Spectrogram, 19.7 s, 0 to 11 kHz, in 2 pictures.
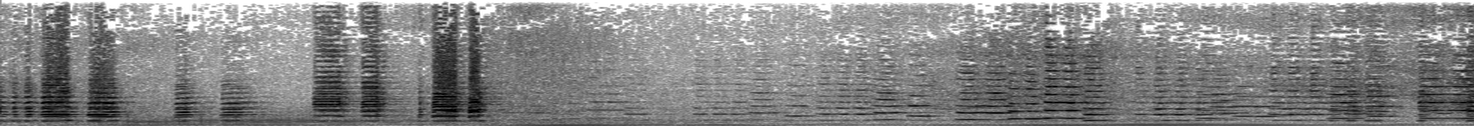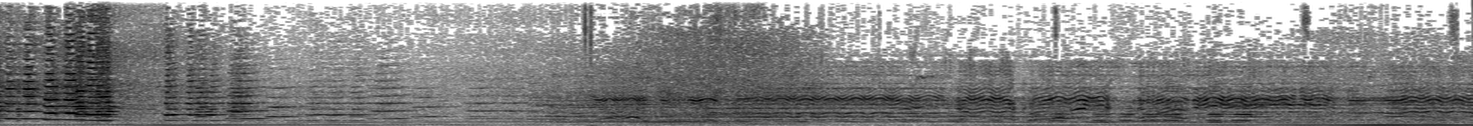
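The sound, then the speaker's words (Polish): A rally convoy of 31 vintage Syrena and Warszawa cars, about 3 km long, honks almost continuously, many horns overlapping in a loud, shifting chorus of toots and longer blasts, with engines rumbling steadily underneath, arriving at the Museum of Communism park near Druskininkai, Lithuania. “Tak na oko jakieś 3 km samochodów, jeden za drugim, same syreny i Warszawy.”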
